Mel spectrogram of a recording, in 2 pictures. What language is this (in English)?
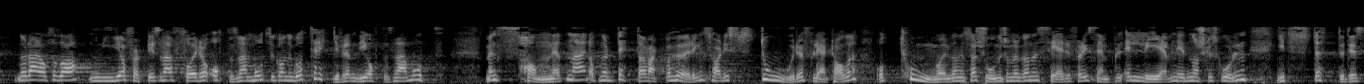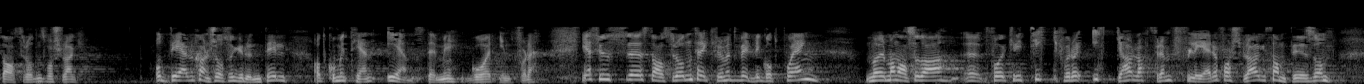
Norwegian Bokmål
